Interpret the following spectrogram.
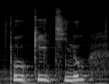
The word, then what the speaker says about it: Pochettino: toujours avec pochettino donc sur la prononciation de son nom il a dit cela dépend des pays en italie on prononce pochettino alors qu'en argentine on dit plutôt pauthe qui est hinault mais la prononciation française est compliqué donc je vous laisse la liberté de le prononcer comme vous le souhaitez donc moi tout simplement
